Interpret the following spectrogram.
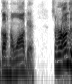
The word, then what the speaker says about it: Kahnawake: I So don't think I we're can pronounce that, but yeah, it's pretty easy actually. Kahnawake.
